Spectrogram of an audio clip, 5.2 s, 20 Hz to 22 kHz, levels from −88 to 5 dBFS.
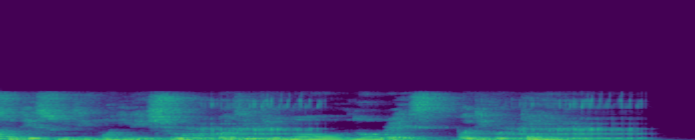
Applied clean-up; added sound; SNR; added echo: none; Burping, eructation; 9 dB; reverberation time 0.7 s.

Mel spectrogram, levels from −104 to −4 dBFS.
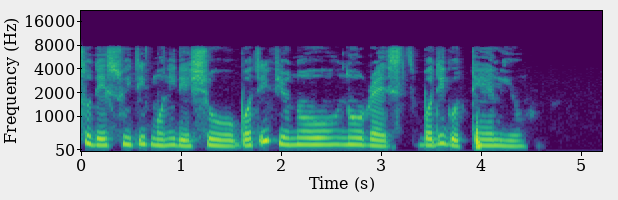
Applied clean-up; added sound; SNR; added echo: none; none; none; none.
